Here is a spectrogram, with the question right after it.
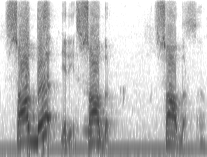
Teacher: Jadi qalqalah tapi lantunnya masuk ke ra.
